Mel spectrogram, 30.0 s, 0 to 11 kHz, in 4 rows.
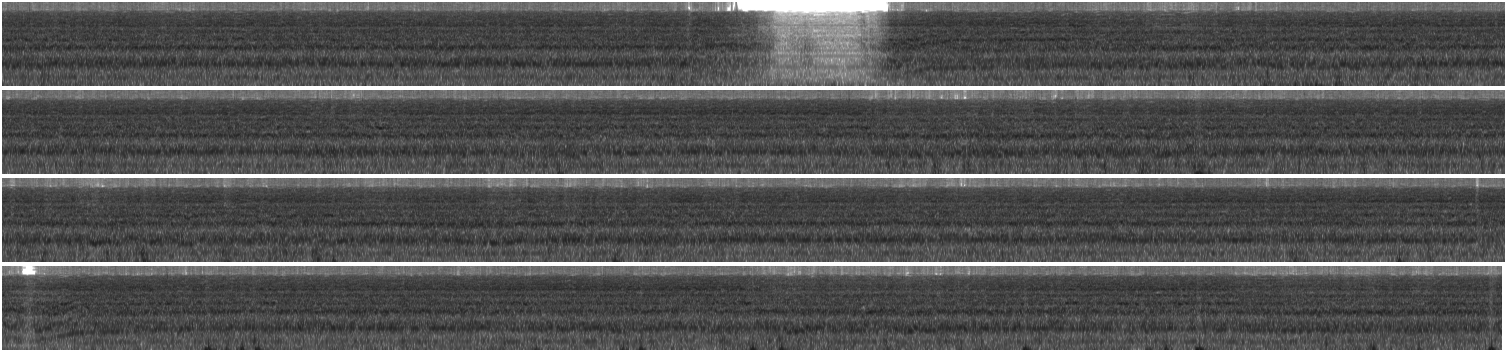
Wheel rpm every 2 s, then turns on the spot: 230, 190, 130, 220, 230, 220, 220, 220, 220, 230, 230, 190, 220, 220, 210.
none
